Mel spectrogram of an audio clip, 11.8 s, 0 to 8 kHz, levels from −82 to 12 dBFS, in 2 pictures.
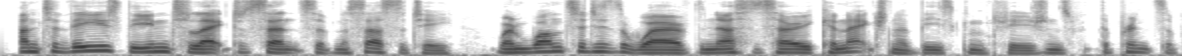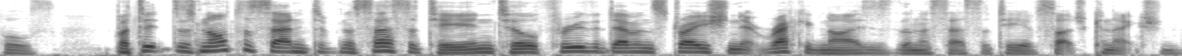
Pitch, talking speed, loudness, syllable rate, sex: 140 Hz, 210 wpm, -20 LUFS, 6.8 syllables/s, male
